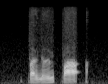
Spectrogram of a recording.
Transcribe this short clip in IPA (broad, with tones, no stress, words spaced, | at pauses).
pɒ˨ɳɽũ˨˦ɳ pɒ˨ʔ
